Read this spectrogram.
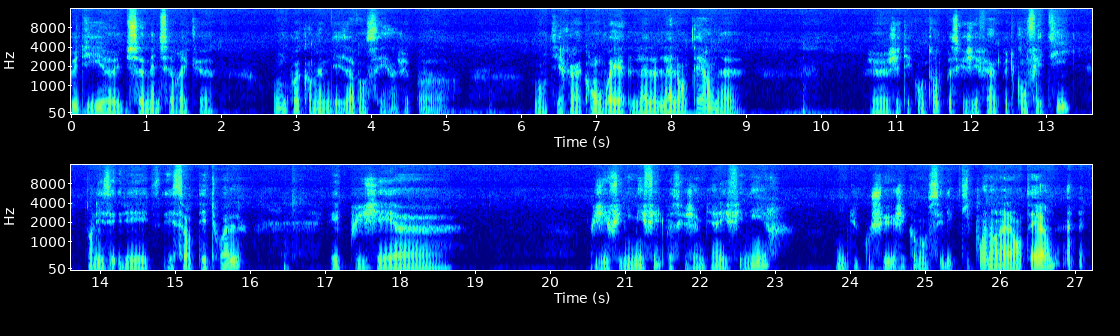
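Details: Woman with dysphonia after a serious health problem damaged her vocal cords; her voice is lower than before, at times weak, and she cannot speak loudly.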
